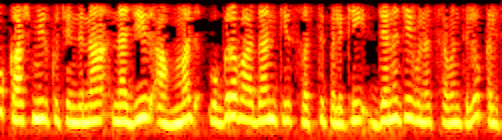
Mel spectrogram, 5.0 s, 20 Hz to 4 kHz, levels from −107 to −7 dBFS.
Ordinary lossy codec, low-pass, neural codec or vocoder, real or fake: none; 3.6 kHz; none; real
